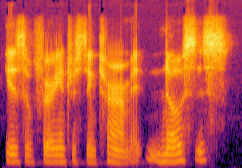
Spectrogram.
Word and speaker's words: Gnosis: Gnosis, spelled with a G.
